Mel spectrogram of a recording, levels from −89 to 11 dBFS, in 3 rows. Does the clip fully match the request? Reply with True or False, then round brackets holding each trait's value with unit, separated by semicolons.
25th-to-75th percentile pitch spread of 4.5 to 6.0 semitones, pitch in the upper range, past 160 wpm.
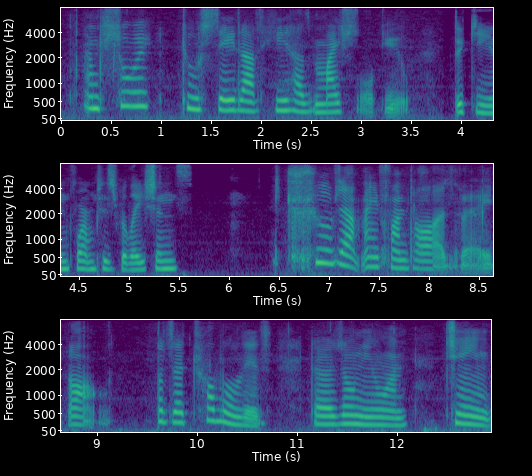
False (4.8 semitones; 235 Hz; 140 wpm)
